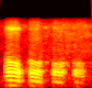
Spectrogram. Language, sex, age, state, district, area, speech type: Malayalam, male, 60+, Kerala, Kottayam, rural, conversation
